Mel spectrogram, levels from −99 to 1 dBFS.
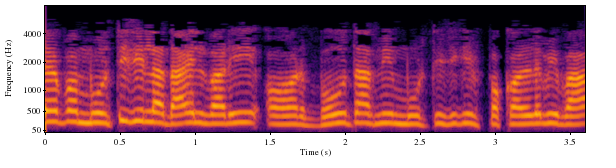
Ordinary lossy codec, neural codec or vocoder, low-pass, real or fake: MP3, 24 kbps; codec, 16 kHz in and 24 kHz out, 1 kbps, XY-Tokenizer; 7.2 kHz; fake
